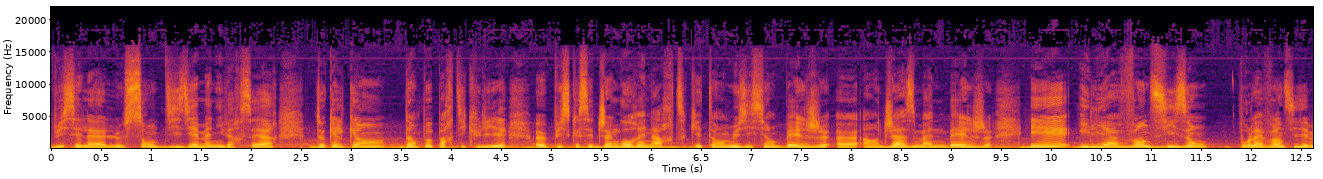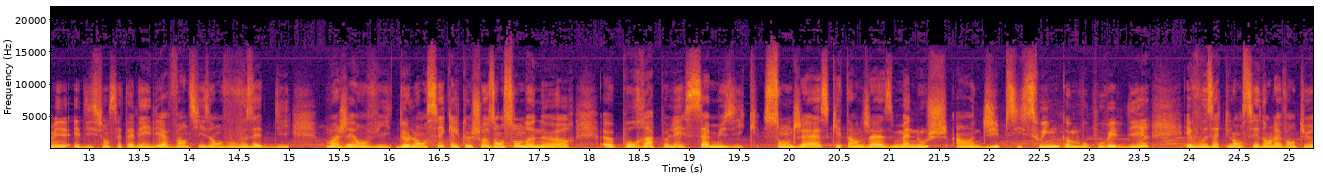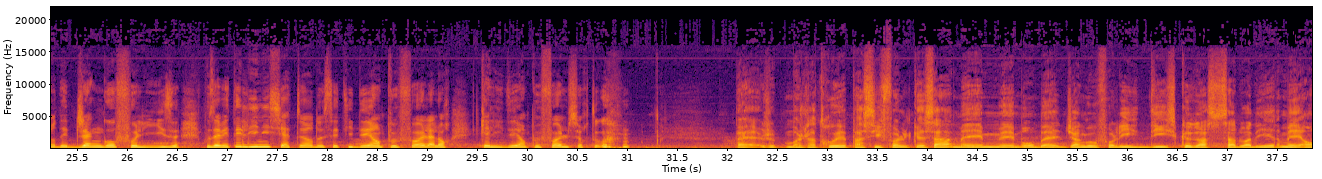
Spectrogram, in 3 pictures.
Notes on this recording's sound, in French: Elle est en direct de la place Flagey pour faire vivre les coulisses du festival Djangofolllies.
